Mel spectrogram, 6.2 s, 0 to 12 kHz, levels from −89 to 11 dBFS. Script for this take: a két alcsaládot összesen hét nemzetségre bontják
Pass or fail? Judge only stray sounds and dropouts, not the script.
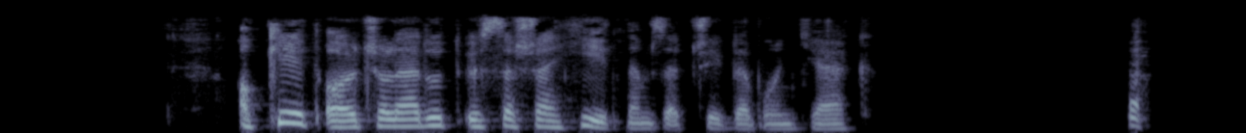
fail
